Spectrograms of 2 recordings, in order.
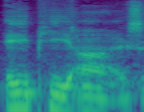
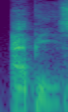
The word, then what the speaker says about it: API: And so in I have tried to to get myself instead of saying APIs which risks the confusion with traditional uh interpretations, I'm calling them appies. I'm pronouncing it as a word and we're making that the that's a term of art.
